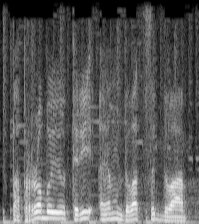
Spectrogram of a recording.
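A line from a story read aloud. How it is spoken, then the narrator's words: Roaring over static. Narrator (Russian): проревел он сквозь нарастающие разряды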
